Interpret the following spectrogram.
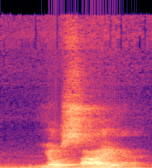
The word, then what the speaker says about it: Josiah: Yosiah. Well, in Nor in Norway and Sweden and other like European and Nordic countries, of course, they pronounce the J differently.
